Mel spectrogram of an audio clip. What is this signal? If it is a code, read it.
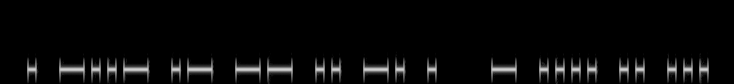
Morse code, heard as a keyed tone, about 15 wpm, 700 Hz. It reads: EXAMINE THIS
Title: Sentences from Top 1600 Words 15wpm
